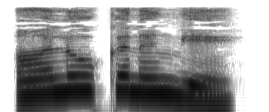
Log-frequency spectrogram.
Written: ಆಲೋಕನಂಗೆಯ್

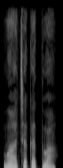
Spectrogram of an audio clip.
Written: ವಾಚಕತ್ವ

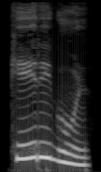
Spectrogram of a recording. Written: ಕೇರಿಗೊಳ್

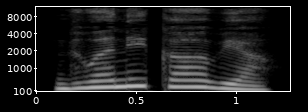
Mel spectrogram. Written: ಧ್ವನಿಕಾವ್ಯ

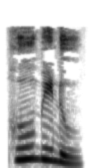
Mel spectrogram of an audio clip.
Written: ಹೆಬ್ಬಟೆ

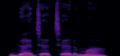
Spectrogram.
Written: ಗಜಚರ್ಮ

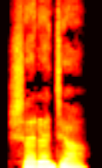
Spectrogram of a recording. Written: ಶಿರಾಜಿ

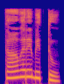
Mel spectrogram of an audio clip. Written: ತಾವರೆಬಿತ್ತು

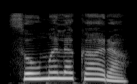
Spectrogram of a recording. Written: ಸೋಮಲಕಾರ

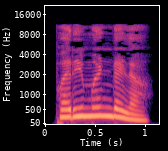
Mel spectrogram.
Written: ಪರಿಮಂಡಲ

